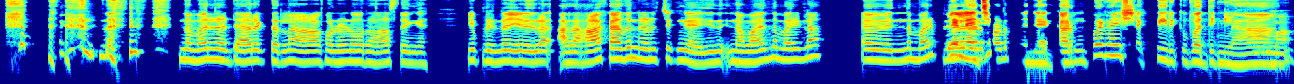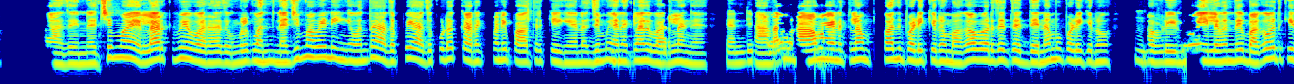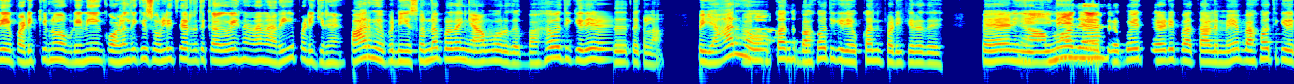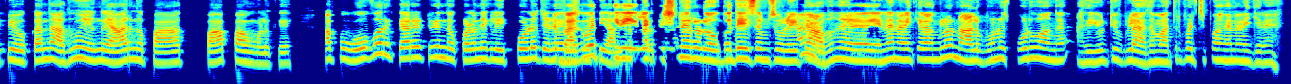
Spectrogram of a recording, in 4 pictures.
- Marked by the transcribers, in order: laugh; in English: "கேரக்டர்"; in English: "ஜெனரேஷன்"
- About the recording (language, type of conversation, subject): Tamil, podcast, மொழியை கைவிடாமல் பேணிப் பாதுகாத்தால், உங்கள் மரபை காக்க அது உதவுமா?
